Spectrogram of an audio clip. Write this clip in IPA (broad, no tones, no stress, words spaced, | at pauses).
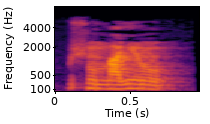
ʃõmalʲõ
